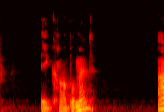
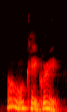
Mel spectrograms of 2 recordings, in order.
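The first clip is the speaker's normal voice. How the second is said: wary thanks; 10 semitones higher than usual. Retold or imitated. Wary reply to flattery.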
